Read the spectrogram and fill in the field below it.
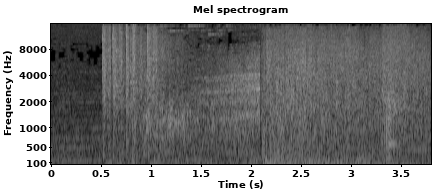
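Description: A grenade goes off in Call of Duty: MW2 Spec Ops, a loud sustained blast and rumble with crackling gunfire-like noise running through the whole stretch, building stronger toward the end.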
